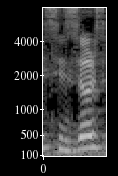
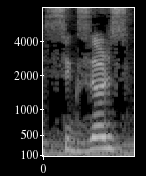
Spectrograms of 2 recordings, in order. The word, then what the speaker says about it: scissors: S C I double S O R S, scissors है, हम इसे सीजर्स कहते हैं, सिग्जर्स नहीं कहते, सी साइलेंट हो जाता है.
